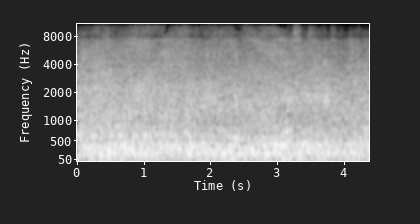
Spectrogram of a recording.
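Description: Several supercross dirt bike engines revving and running around a dirt track inside a domed stadium, a steady loud engine noise with voices mixed in.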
